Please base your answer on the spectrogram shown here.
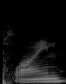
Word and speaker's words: Plein: Is it Yeah, Plein?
